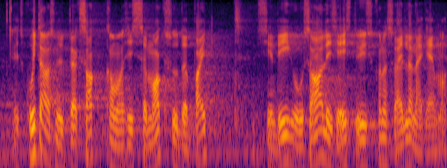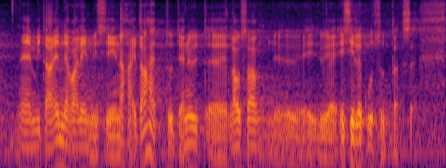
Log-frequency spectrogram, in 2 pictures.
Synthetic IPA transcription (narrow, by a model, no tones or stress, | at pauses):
e̞t̪kujd̪̥ɑsnyːd̪̥̚peɑkshɑkːɑmɑsisːemɑksud̪̥epɑjt̪ː | siːnriːɡ̥usɑːlʲisjeːst̪yhisko̞nːɑsvæ̰lʲjɑnæɡ̥e̞mɑ̰ | mid̪̥ɑe̞nːevɑlʲimḭsḭnæ̰ɦɑḛjt̪ɑɦe̞t̪ˑːud̪̥jɑ̰nyːd̪̥lɑwsɑ | ʔe̞̰sʲilekut̪sut̪ːˑɑkse̥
